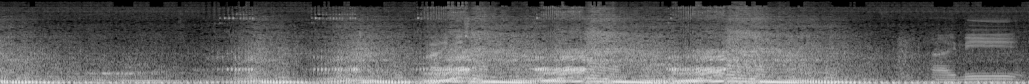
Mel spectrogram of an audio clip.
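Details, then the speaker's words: Honda Vario scooter after the crankshaft was tapped to the right to cure a snoring growl under throttle (CVT checked fine): revs rise and fall in smooth swells with a clean note and no growl. "e ngoroknya sudah hilang teman-teman saat ditarik gas ya"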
